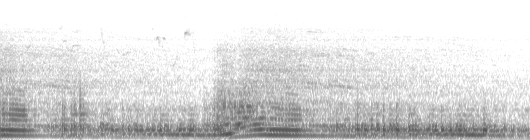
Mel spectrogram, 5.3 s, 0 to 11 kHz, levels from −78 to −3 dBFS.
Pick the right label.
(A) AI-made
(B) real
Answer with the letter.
B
